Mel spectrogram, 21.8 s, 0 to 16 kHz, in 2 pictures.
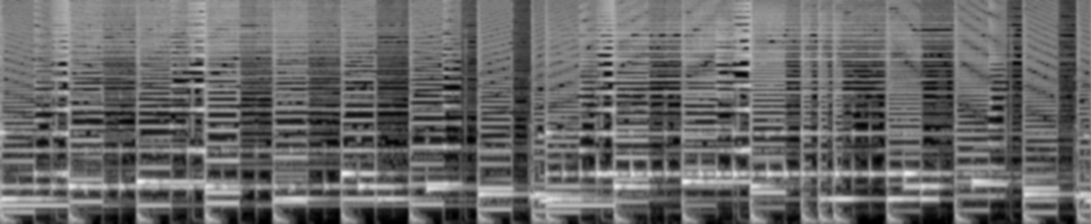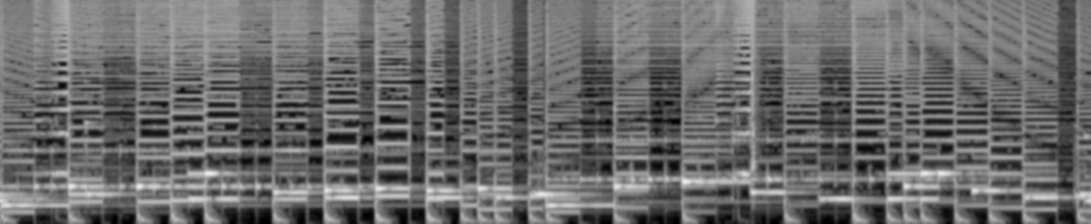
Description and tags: About 20 seconds of a looping background for a game, created in GarageBand.
If you download Audacity (for free) you can convert it to any other popular file format.
arcade-game, background, digital, electronic, game, loop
